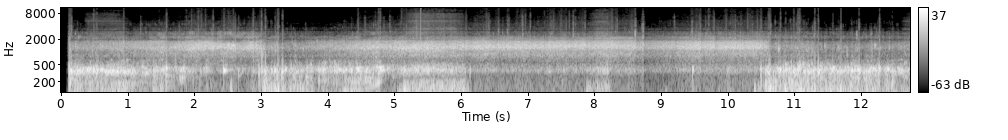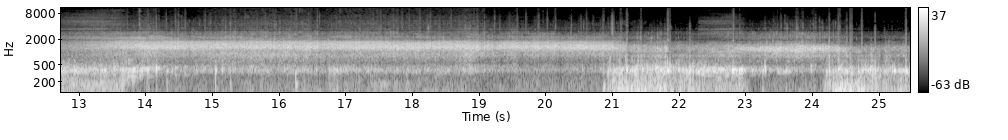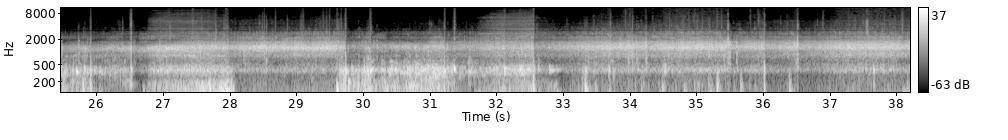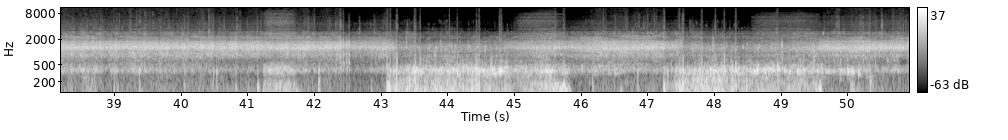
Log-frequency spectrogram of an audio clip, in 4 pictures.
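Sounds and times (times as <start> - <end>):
steady underwater drone: 0.1 - 50.9.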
